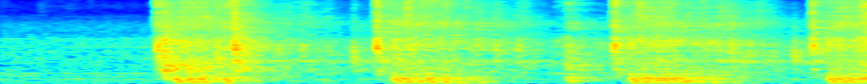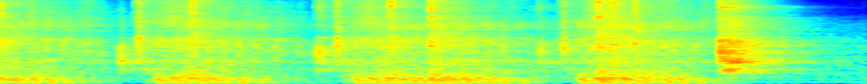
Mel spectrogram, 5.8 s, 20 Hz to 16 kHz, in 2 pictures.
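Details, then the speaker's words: Stihl BG86 two-stroke leaf blower reassembled from parts, fuel bulb primed, full choke, throttle held: six or seven sharp pull-start bursts catching briefly and sputtering, then strong fire; engine starts and runs. "So it kicked over, so I can take the choke off now. Well, there we are. This BG86 starts and runs."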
